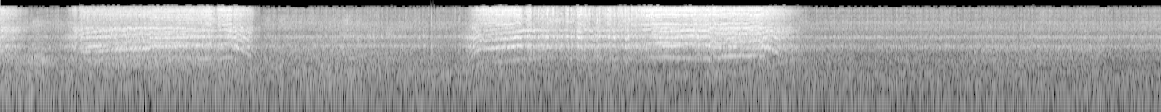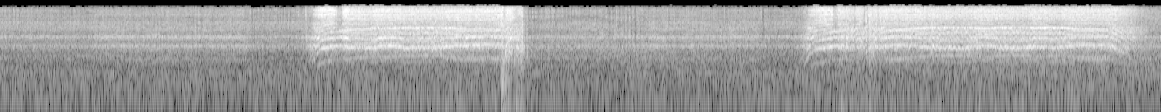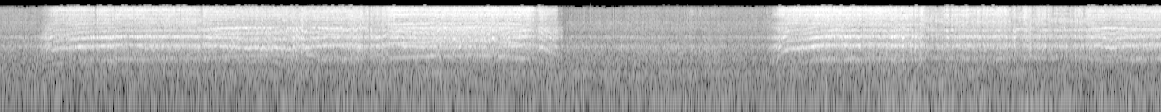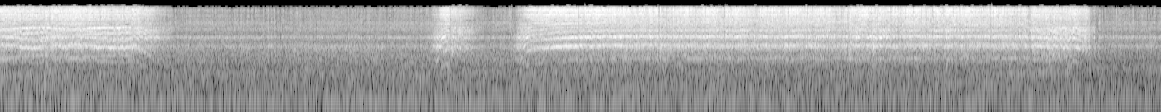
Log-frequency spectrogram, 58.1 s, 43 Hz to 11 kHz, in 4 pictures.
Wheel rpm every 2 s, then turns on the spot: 80, 90, 20, 150, 130, 0, 10, 10, 20, 110, 100, 20, 100, 160, 70, 150, 160, 140, 20, 90, 160, 160, 100, 10, 20, 130, 160, 160, 80.
2-4 12-14 16-18 22-24 36-38 46-48 56-58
